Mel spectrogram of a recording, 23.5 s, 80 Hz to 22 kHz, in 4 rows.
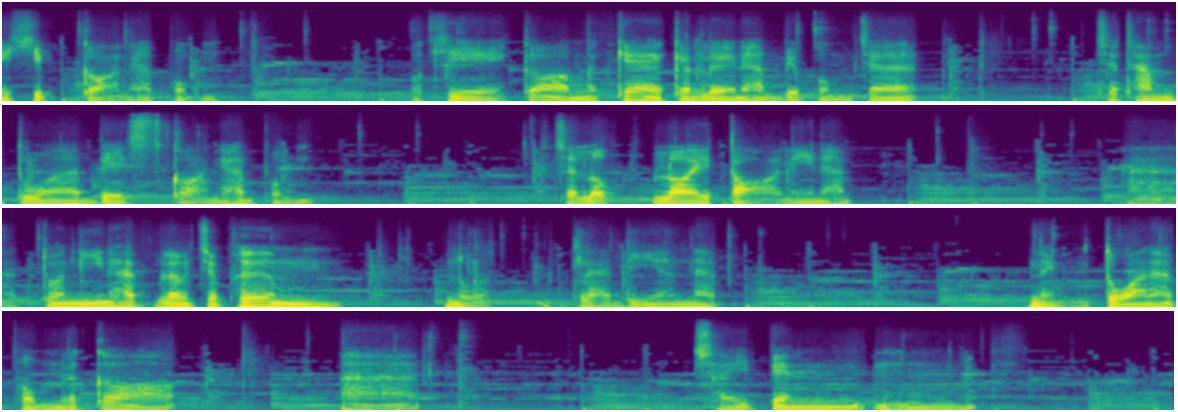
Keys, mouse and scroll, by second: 0.4 middle drag, 1.2 middle drag, 2.0 middle click, 3.9 click, 5.1 click, 5.7 right click, 6.7 middle click, 7.0 scroll down 1, 7.6 scroll up 1, 10.4 a, 11.0 middle click, 11.4 middle click, 11.7 middle click, 12.2 scroll up 1, 12.8 scroll up 1, 13.9-15.9 typing, 14.2 click, 15.9 click, 16.8 click, 17.3 middle click, 19.1 middle click, 19.6 shift+a, 19.7 click.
